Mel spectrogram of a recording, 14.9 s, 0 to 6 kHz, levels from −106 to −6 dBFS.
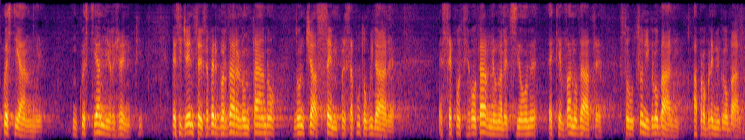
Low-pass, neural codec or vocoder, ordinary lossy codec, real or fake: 5.4 kHz; codec, 44.1 kHz, 7.8 kbps, Pupu-Codec; none; fake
